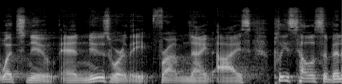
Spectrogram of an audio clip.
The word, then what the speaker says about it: Nite Ize: And so I wanted to invite onto the show Rick Case, the founder and CEO of Night Eyes, which is spelled N-I-T-E-I-Z-E.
